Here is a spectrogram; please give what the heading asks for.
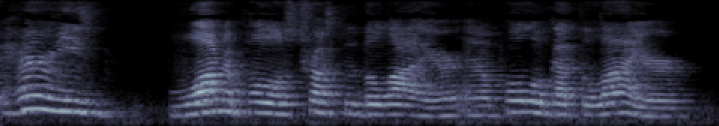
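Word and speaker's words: lyre: went and then orpheus the liar and the liar this is how it's pronounced and this is how it's spelled i'm serious the liar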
